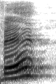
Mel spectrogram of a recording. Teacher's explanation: हमारे जो ऊपर के दांत हैं वो नीचे वाले होठ के ऊपर आ जाते हैं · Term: दंत ओष्ठ्य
